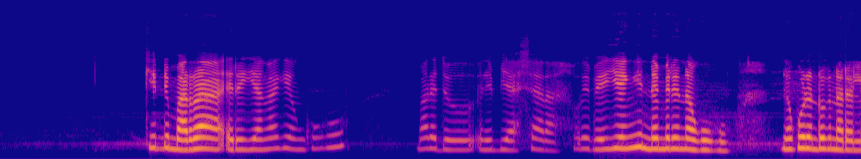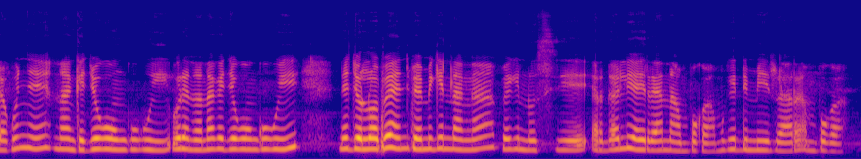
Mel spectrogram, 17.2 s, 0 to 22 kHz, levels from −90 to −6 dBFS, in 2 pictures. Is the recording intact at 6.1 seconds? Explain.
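No. Zipper noise runs from 5.87 to 6.25 s: a roughly 20 dB level change applied in 1 dB steps, about a hundred per second, so each step ticks audibly, zipping over the speech.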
